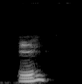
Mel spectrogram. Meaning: 1. beer (liquid) 2. beer (serving of ~)
- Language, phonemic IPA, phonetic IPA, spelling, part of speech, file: Danish, /øl/, [øl], øl, noun, Da-øl.ogg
